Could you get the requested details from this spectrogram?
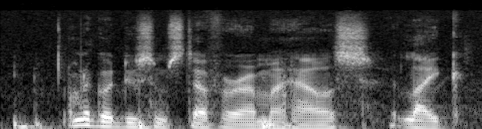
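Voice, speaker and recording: This horror-game streamer talks fast in a lowish male voice, with slight background noise. He casually trash-talks the characters with profane jokes and slips Spanish slang into his English.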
